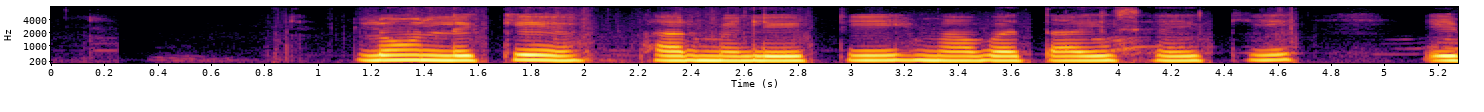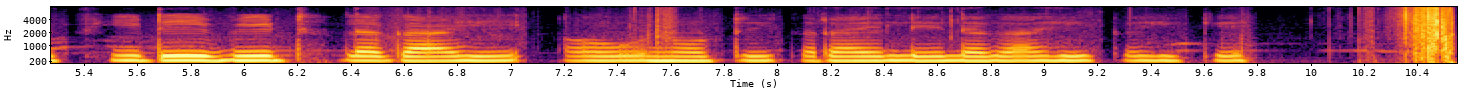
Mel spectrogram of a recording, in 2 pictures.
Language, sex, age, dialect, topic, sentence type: Chhattisgarhi, male, 56-60, Northern/Bhandar, banking, statement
